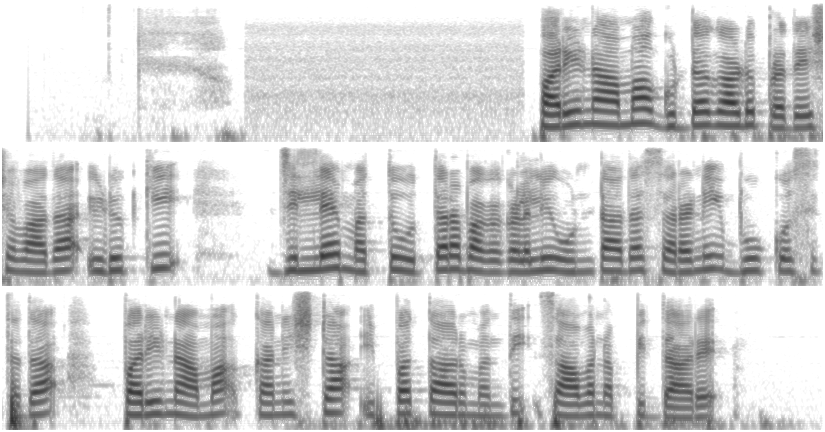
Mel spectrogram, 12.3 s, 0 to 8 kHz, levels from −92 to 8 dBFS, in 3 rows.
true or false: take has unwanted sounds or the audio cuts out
false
